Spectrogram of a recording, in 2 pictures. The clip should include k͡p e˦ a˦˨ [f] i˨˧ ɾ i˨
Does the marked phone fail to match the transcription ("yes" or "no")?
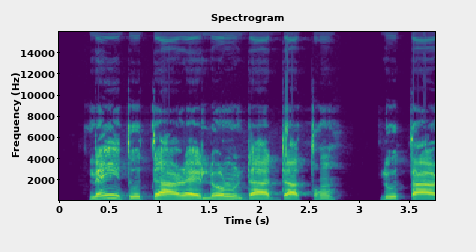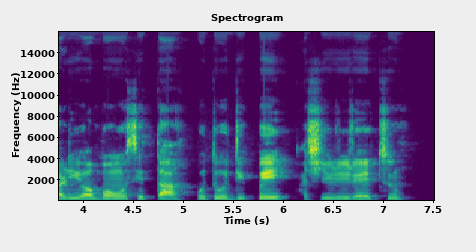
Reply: yes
